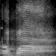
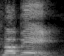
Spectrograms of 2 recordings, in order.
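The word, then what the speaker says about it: נביא: It's not Naba. It's Nabe.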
